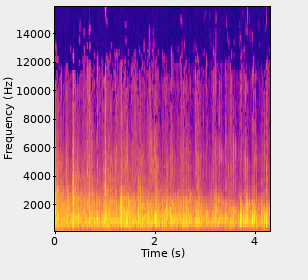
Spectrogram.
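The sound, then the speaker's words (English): An audience claps together in a dense, steady burst of applause filling the room, many hands striking at once with no break and no voices standing out. “Clap your hands.”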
